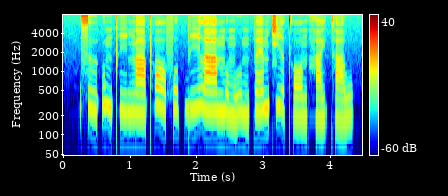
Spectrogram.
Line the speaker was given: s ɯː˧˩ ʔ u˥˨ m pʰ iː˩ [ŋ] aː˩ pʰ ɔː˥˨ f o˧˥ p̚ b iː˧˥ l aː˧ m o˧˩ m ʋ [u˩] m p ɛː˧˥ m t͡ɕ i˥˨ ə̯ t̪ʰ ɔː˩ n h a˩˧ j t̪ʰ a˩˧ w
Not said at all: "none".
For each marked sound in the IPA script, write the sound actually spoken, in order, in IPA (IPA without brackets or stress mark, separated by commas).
ŋ, u˧˩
